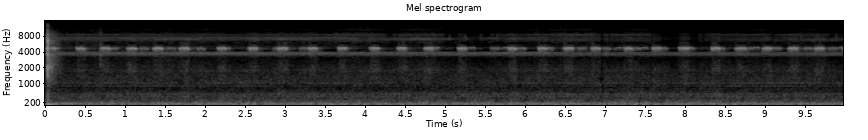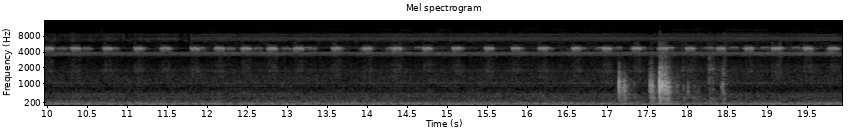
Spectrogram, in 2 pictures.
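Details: Grass insects providing the backdrop for a one-hour study session: a high, steady shrill with quick pulses about three per second, over a low constant hum, and a brief knock near the end.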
